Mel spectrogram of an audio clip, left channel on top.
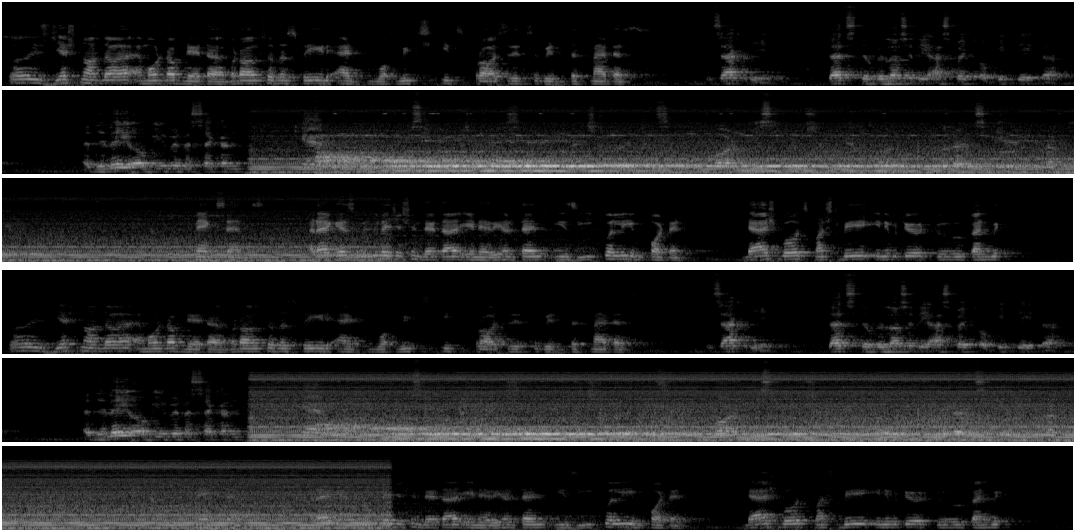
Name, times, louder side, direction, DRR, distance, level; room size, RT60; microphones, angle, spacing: voice 1, 0.0-6.3 23.3-24.0 24.5-28.3 28.8-31.4, left 3 dB, 85° left, 10 dB, 0.8 m, -40 dB
voice 2, 7.1-7.7 8.3-10.6 11.5-13.1 13.6-17.4 17.8-19.7 20.1-21.6, equal, 5° right, 2 dB, 1.7 m, -41 dB
sound 1, 13.2-25.4, right 5 dB, 50° right, 0.3 m, -37 dB
sound 2, 13.8-25.5, left 3 dB, 55° left, 0.8 m, -31 dB
18.5 x 7.3 x 3.3 m, 0.84 s
head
